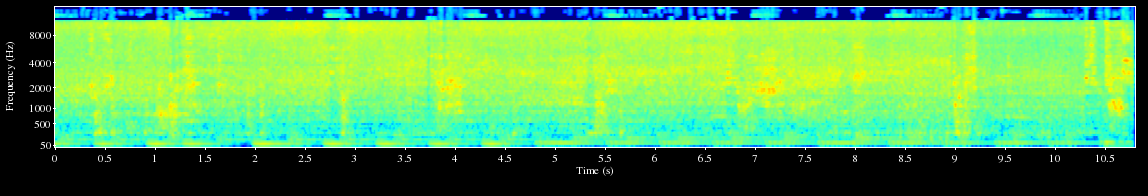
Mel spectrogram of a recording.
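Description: Mutton pieces sizzling in hot oil in a pan, stirred with a spatula that scrapes across the pan every second or two.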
